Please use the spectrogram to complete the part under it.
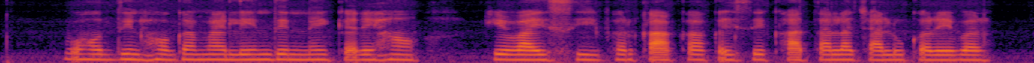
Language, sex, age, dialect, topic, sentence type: Chhattisgarhi, female, 51-55, Western/Budati/Khatahi, banking, question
